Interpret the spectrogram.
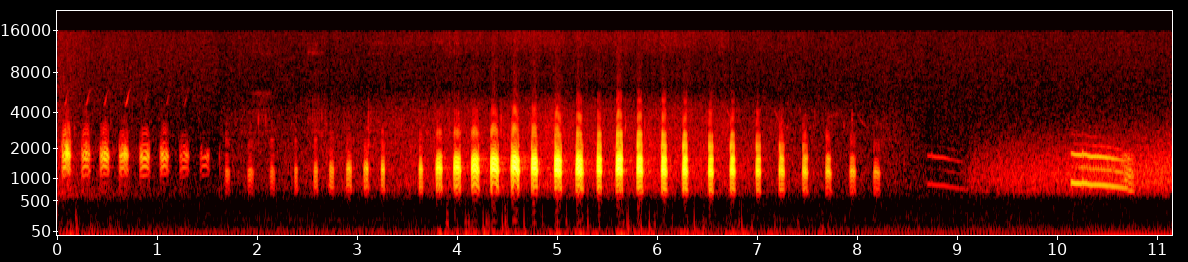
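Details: Red-throated loon calling in long runs of clipped, honking notes: a loud burst, a softer slower stretch, then a louder fast series rising and falling, ending with a brief wailing note against faint hiss.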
